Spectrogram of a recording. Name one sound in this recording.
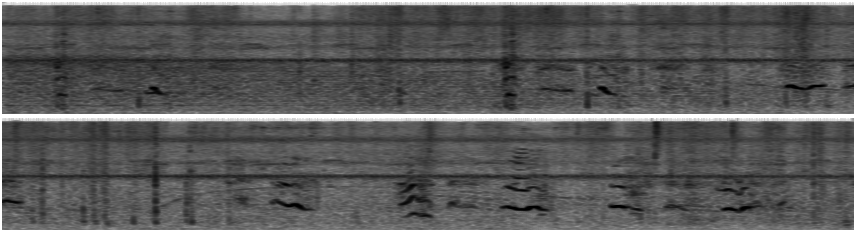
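A small animal squeaks and chirps repeatedly.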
